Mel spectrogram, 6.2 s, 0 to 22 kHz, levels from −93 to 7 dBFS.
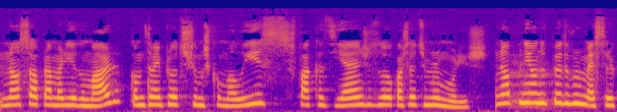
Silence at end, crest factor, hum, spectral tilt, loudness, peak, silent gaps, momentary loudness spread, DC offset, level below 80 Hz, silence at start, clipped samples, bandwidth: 0 s; 12 dB; none; -4 dB/octave; -13 LUFS; -2 dBFS; none; 7 LU; under 0.1%; -56 dBFS; 0 s; under 0.1%; 15 kHz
